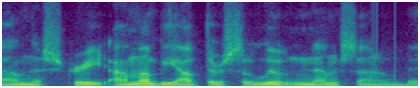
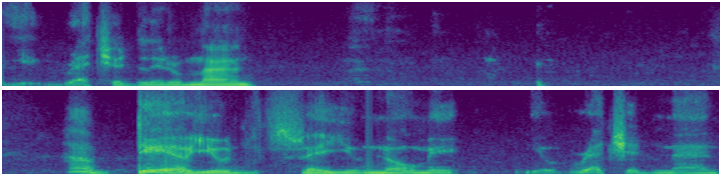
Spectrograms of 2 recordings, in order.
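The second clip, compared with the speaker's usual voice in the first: fake English accent, quieter; 2 semitones lower, 5 dB quieter than usual. Scolding a chatter who called the speaker BG, in a mock English accent. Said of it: "what do the English say?".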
